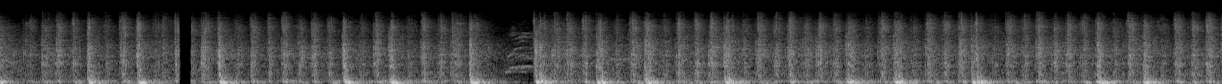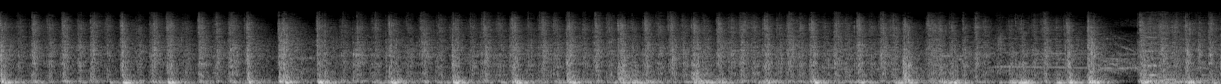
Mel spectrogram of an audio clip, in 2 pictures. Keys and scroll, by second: 16.4 super+j.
